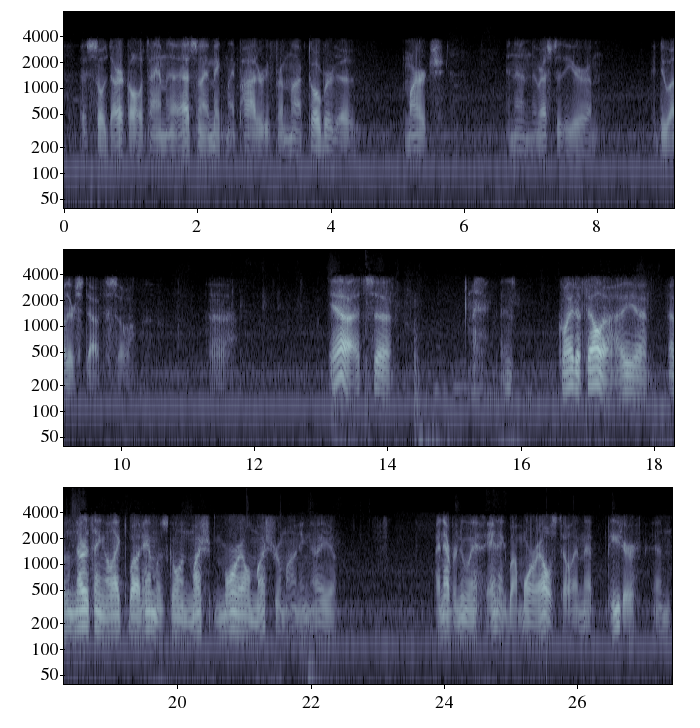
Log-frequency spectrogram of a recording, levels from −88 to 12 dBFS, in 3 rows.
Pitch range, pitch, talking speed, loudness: 70-95 Hz, 80 Hz, 140 wpm, -29 LUFS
